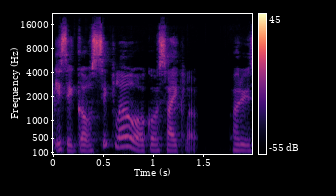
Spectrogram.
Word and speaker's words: GoCiklo: Is it GoCiklo or GoCiklo?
